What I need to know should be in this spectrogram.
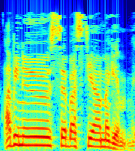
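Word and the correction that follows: Avinu Shebashamayim: Is that correct? The pronunciation? How's my pronunciation there? Did I get that? – Not exactly. – Okay. – It's Avinu Sebashamayim.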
